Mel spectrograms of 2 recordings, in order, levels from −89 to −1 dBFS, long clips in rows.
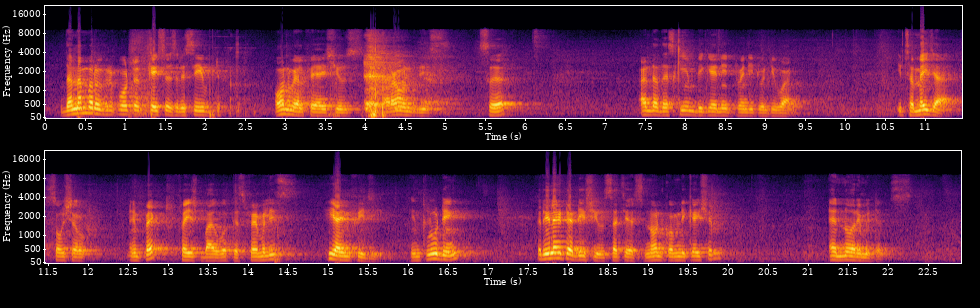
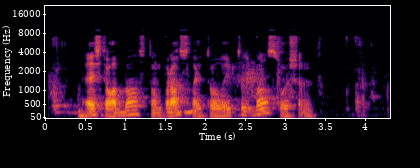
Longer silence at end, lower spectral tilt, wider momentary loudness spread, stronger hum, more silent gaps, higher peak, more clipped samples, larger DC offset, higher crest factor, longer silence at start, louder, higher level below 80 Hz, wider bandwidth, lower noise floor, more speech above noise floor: first, 0.65 s vs 0.3 s; about the same, -5 dB/octave vs -5 dB/octave; first, 19 LU vs 15 LU; neither; neither; first, 0 dBFS vs -8 dBFS; first, 0.1% vs under 0.1%; neither; about the same, 16 dB vs 20 dB; first, 0.2 s vs 0.05 s; first, -15 LUFS vs -26 LUFS; about the same, -52 dBFS vs -48 dBFS; first, 10.5 kHz vs 9.4 kHz; second, -45 dBFS vs -50 dBFS; first, 30 dB vs 24 dB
